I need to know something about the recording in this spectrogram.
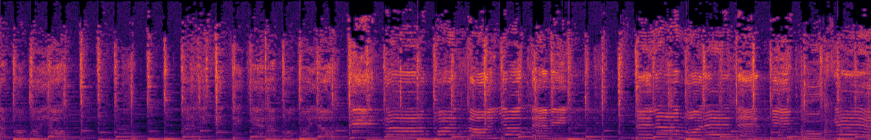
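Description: Salsa music played loud over a dance sound system.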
